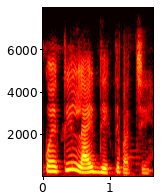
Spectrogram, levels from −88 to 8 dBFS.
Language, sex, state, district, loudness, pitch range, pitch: Bengali, female, West Bengal, Darjeeling, -15 LUFS, 170-245 Hz, 215 Hz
